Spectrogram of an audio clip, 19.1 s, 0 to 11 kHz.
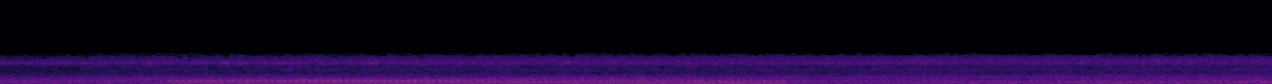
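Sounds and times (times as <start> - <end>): low droning hum: 0.0 - 12.1.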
